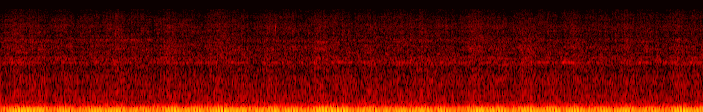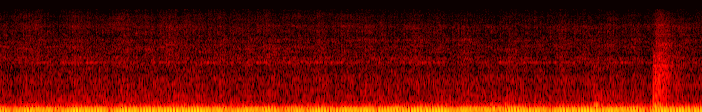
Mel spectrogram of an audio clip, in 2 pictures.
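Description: Ford Torino's engine idling steadily with a low, even hum. Its exhaust still leaks somewhat, described as better but not great.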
